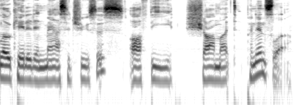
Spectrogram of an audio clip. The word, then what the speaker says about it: Shawmut: Boston being located in Massachusetts off the Shawmut Peninsula. I've also heard it pronounced the Shamu Peninsula, although I think that was one of my colleagues just playing a joke on me.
